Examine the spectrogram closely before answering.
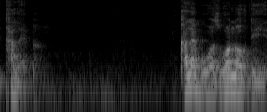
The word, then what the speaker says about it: Caleb: Sometimes I mis pronounce this your this your name. I call it sometimes Salb. But the right pronunciation should be Calb.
